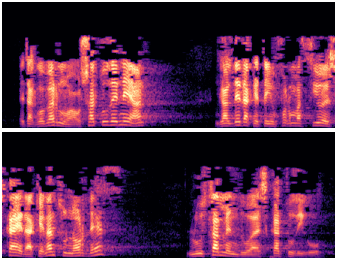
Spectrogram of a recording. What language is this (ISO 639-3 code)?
eus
